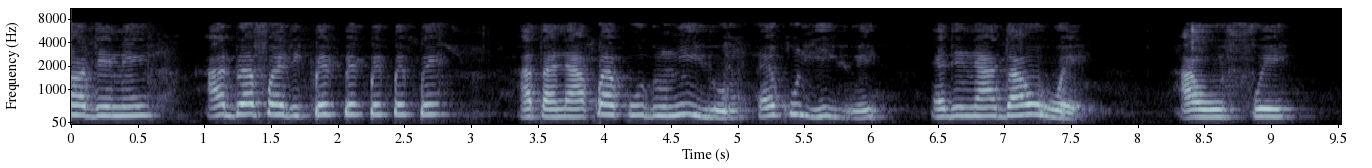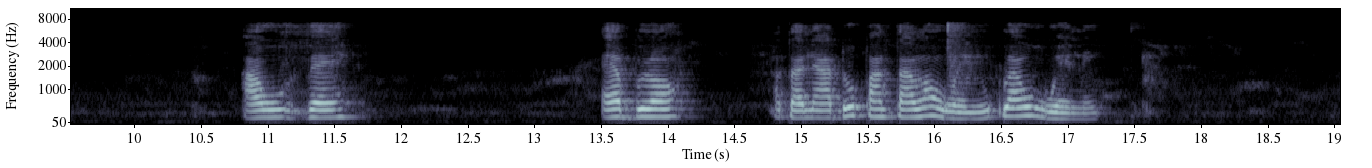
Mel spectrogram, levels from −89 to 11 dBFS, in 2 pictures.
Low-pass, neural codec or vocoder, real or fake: 7.2 kHz; codec, 16 kHz, 16 kbps, FunCodec, trained on LibriTTS, 50 frames a second; fake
